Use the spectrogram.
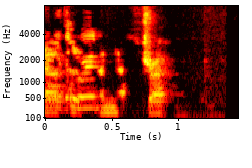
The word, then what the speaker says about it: Benestria: Her name was Benestria? I think I'm saying that right. I pronounce it Benestra.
